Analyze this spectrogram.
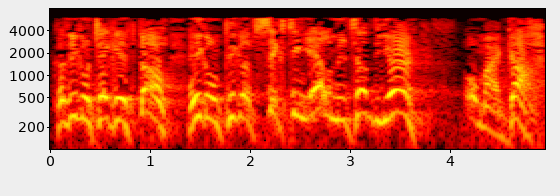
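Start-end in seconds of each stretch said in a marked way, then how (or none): none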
